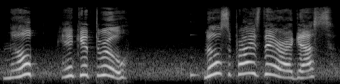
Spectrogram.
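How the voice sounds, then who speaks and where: A woman's voice: extremely high pitch, expressive, slow, fairly bright tone, a little hiss or hum, heavily acted. An actress playing a perky, cheeky young girl agent in an anime-style video game, with a breezy, matter-of-fact manner. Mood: breezy, rueful.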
